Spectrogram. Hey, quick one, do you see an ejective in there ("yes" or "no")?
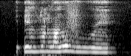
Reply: no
